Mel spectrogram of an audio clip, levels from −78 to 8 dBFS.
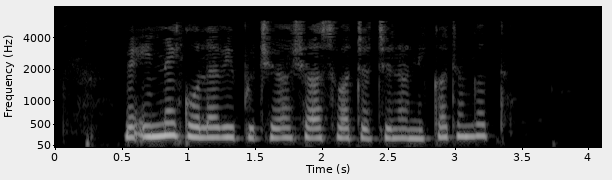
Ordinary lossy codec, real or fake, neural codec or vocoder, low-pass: MP3, 24 kbps; fake; codec, 24 kHz, 3.1 kbps, DualCodec; 7.2 kHz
